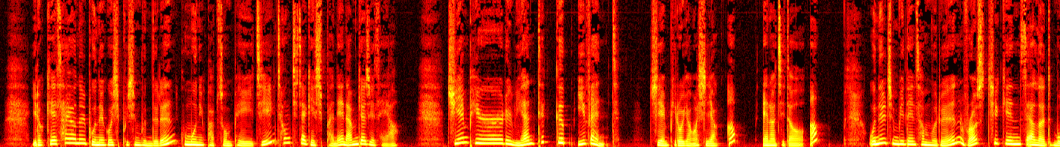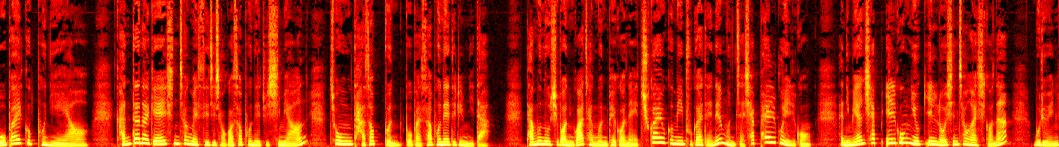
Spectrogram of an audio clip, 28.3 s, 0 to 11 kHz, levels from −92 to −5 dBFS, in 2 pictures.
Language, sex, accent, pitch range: Korean, female, native, 155-260 Hz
